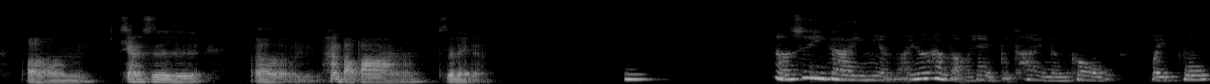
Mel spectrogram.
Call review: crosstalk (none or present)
none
